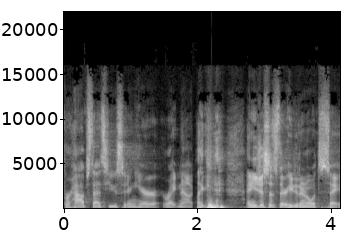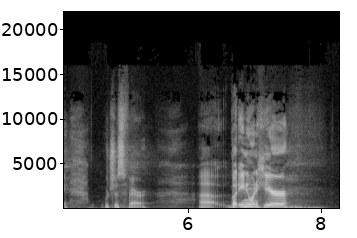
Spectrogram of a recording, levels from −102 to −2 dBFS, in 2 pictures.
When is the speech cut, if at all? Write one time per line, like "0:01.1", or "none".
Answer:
0:01.9
0:04.5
